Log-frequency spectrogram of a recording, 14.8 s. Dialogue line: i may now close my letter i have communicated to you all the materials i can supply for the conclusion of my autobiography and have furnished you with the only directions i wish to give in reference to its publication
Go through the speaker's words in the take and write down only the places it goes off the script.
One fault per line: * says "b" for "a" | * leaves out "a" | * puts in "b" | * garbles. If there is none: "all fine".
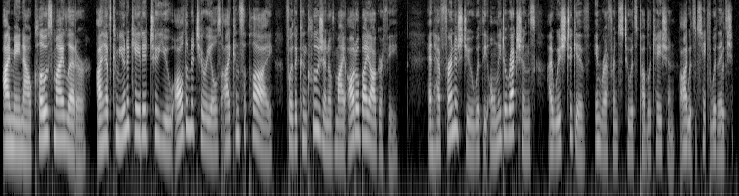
* garbles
